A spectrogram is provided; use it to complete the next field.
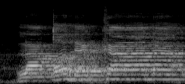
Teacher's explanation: Kaf ini adalah huruf hamas seperti huruf ta, bisa disebut ka.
